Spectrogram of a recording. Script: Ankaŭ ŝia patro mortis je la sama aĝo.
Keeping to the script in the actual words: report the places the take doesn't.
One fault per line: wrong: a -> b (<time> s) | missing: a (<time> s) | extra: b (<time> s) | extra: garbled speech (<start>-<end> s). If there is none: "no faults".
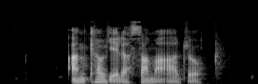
missing: ŝia patro mortis (1.0 s)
